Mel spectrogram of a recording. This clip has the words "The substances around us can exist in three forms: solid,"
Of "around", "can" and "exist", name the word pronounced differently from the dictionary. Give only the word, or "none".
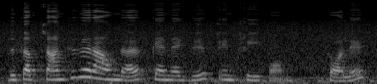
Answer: none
